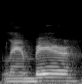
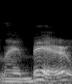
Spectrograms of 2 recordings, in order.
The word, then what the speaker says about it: Lambert: fights with Christopher Lambert lamb bear I think it's how you pronounce it lamb bear because he's French or can ain't no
